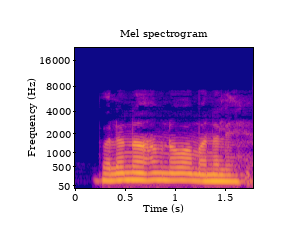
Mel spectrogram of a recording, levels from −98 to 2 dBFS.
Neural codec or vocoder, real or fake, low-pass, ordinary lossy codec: none; real; 7.2 kHz; Opus, 64 kbps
